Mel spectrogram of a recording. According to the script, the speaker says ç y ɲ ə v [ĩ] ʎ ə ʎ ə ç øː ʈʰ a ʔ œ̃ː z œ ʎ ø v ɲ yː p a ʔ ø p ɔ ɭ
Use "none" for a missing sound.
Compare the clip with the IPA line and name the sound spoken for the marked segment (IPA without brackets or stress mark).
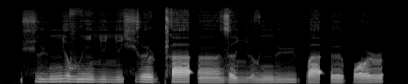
ĩ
